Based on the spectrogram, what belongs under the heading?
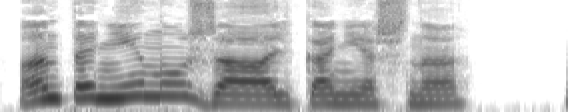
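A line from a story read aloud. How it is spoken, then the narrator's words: Sighing. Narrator (Russian): вздохнул он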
